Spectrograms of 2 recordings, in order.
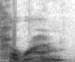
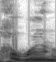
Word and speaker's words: Haroun: My last name is Haroun, not heroin. Just remember, Haroun rhymes with baboon.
